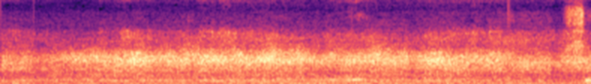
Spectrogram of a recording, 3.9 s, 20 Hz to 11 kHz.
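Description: A De Havilland Dash 7 four-engine propeller airliner in Microsoft Flight Simulator roars steadily on its takeoff run, a loud, even propeller drone with a low pulsing hum and no voices.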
